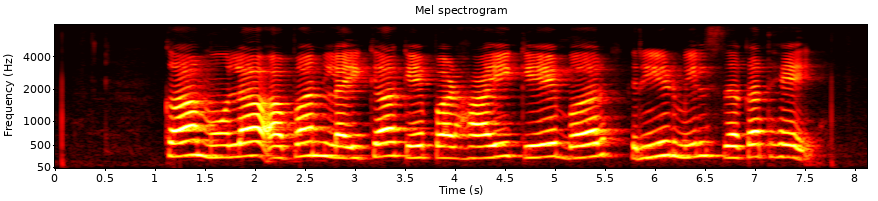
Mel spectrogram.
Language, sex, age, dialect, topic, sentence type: Chhattisgarhi, female, 25-30, Eastern, banking, question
